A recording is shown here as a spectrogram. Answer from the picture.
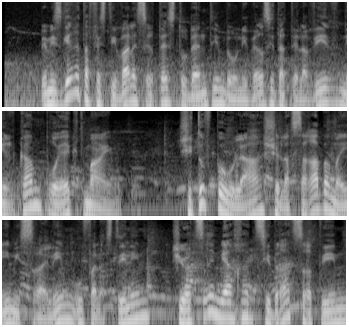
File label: Documentary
